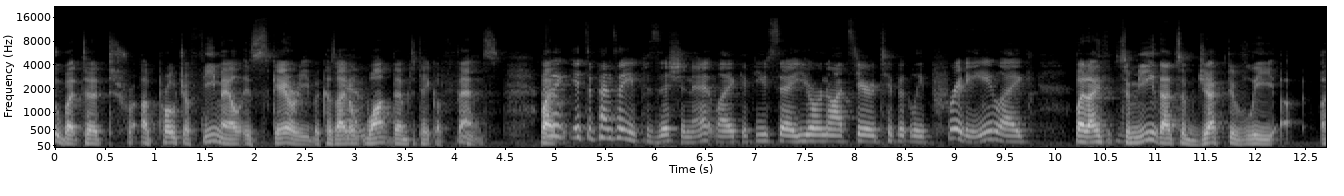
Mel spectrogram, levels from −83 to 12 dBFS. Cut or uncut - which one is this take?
uncut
